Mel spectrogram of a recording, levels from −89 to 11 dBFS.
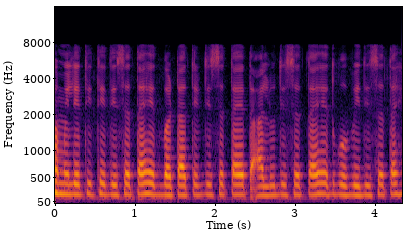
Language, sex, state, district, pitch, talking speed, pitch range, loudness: Marathi, female, Maharashtra, Sindhudurg, 185 Hz, 150 wpm, 180-190 Hz, -19 LUFS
